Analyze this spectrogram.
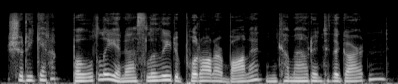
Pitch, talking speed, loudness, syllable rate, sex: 175 Hz, 285 wpm, -17 LUFS, 6.4 syllables/s, female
